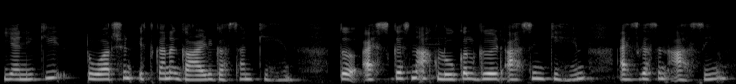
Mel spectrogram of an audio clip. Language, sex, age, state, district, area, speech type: Kashmiri, female, 18-30, Jammu and Kashmir, Kupwara, rural, spontaneous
